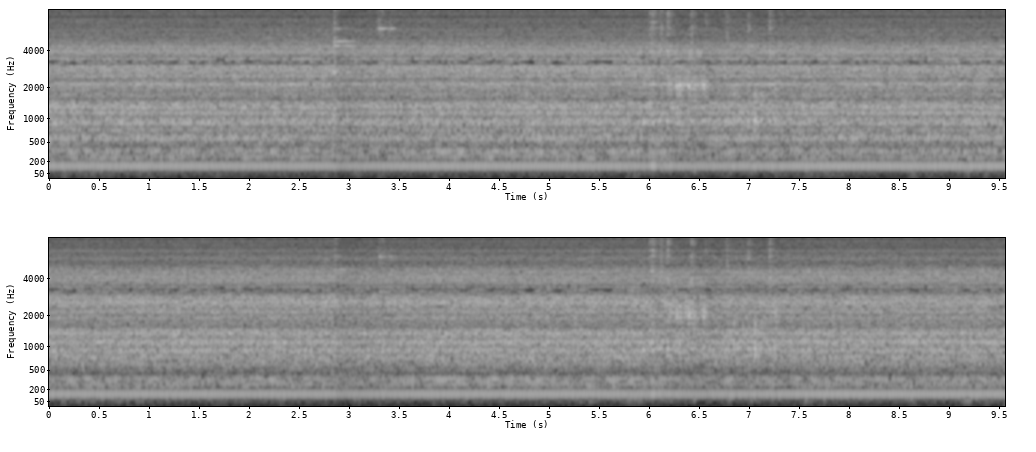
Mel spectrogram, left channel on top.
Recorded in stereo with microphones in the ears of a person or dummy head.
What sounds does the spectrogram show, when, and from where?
0.0 s a machine running: 20° left (ahead or behind), 2.5 m
2.8 s breaking glass: 65° left (ahead or behind), 1.0 m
